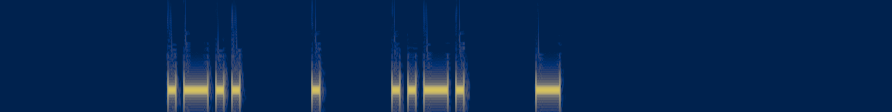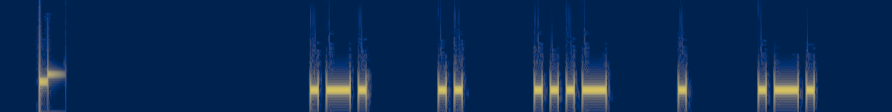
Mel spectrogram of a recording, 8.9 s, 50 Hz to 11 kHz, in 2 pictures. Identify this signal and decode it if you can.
Morse code, heard as a keyed tone, about 30 wpm, spaced as for 17 wpm, 700 Hz. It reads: LEFT RIVER
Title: 3x Character Spacing - Top 500 Words - 30wpm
